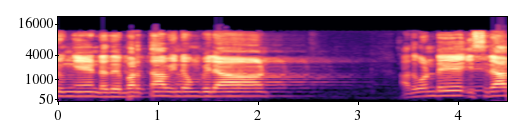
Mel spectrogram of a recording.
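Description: A man's voice intoning in a chanting style, holding long steady notes. It breaks off about two seconds in and starts again near the end.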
